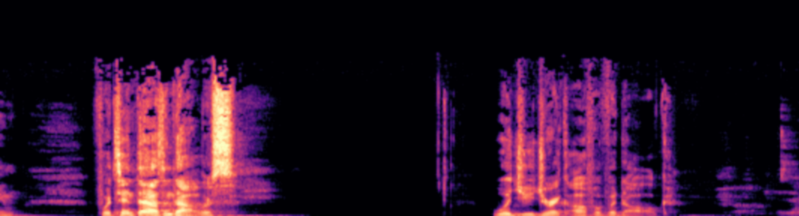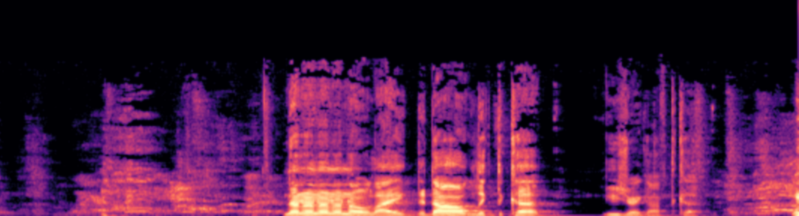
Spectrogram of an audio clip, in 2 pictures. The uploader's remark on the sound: With A Live Audience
